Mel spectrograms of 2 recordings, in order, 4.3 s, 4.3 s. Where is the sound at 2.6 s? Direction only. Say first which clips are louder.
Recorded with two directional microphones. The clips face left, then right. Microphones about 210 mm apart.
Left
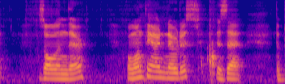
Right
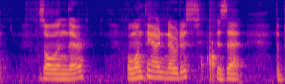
Left 1 dB; 15° left (ahead or behind).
